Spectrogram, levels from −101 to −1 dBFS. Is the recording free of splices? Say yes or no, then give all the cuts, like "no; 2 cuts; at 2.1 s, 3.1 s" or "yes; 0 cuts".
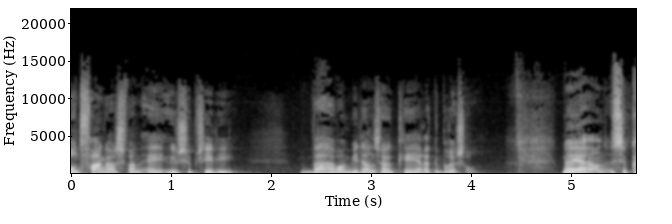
no; 1 cut; at 3.6 s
